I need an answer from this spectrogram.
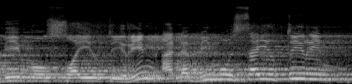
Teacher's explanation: sadnya harus dibaca Shad itu tetap tetap sad istila tebal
